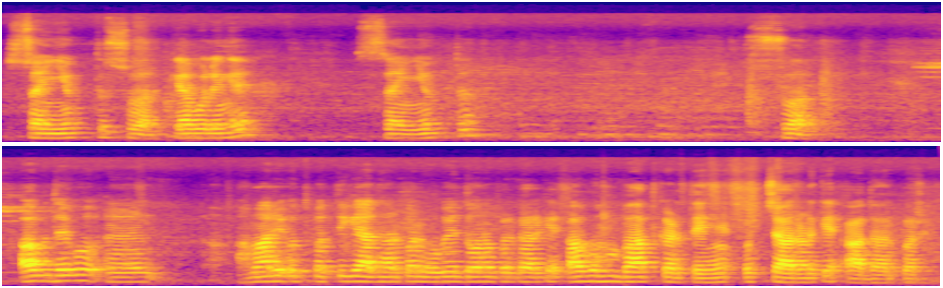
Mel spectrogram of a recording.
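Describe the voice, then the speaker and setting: A man teaching a grammar lesson at a slow, deliberate pace, asking a question and then answering it himself. His voice reaches the mic from a distance across an echoey room, with pitch sitting in the middle for a man. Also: steady tone, dull audio, a little hiss or hum. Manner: repeats key terms as questions to students.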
